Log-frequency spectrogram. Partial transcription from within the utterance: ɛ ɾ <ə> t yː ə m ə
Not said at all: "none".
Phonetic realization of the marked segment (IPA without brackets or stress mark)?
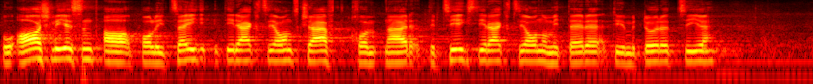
ə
